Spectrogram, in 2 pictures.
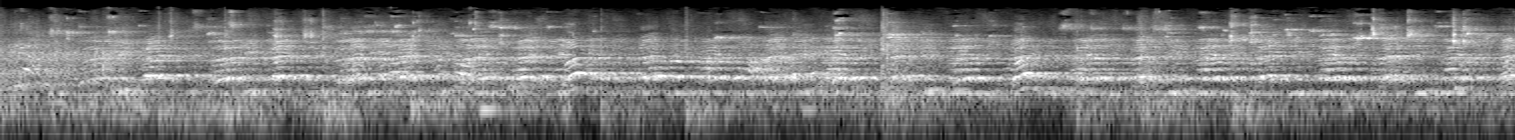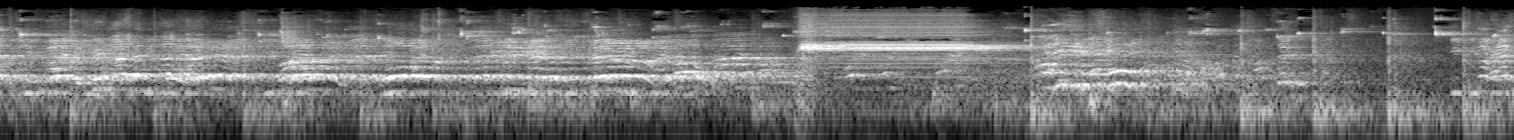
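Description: Live basketball play in an echoing gym: a ball dribbling and bouncing on the hardwood floor in quick knocks, under steady voices and shouts from players and the crowd. Near the end a loud, steady high-pitched signal sounds for about two seconds.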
